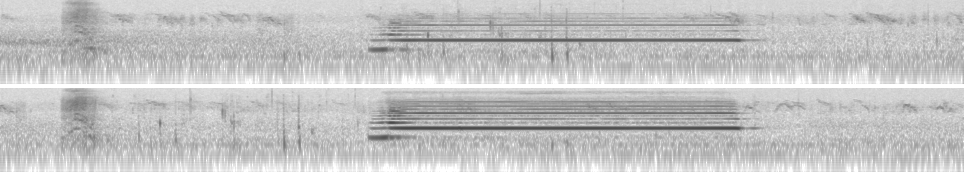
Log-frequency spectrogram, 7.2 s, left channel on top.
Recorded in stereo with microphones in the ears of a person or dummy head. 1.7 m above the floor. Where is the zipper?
20° right (ahead or behind), 2.5 m.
